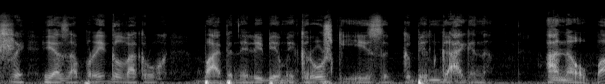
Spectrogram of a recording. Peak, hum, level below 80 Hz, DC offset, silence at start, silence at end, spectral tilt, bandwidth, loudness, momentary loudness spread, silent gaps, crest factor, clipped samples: -2 dBFS; none; -30 dBFS; under 0.1%; 0 s; 0 s; -4.5 dB/octave; 12 kHz; -26 LUFS; 14 LU; none; 24 dB; under 0.1%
